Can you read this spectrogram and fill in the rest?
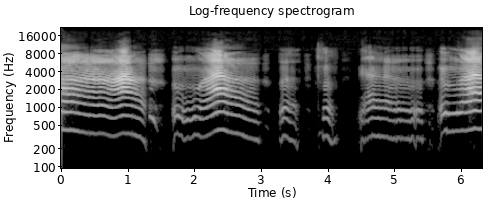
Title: Baby Sounds | Crying Baby | Sound Effect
